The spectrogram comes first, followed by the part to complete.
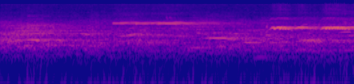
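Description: Sneakers squeaking sharply on a hardwood gymnasium floor as players run and stop, with players' voices calling across the hall. One short squeak comes a little before halfway and two more come near the end.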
